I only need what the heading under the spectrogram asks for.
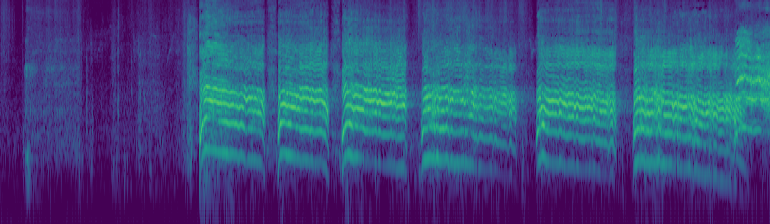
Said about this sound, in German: Einmal rumrennen und schreien. Los, komm. Hallo. Rumrennen und schreien. Mit die Energie mal rauskommt. Was hast du jetzt nicht verstanden an dem Satz rumrennen und schreien?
